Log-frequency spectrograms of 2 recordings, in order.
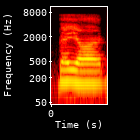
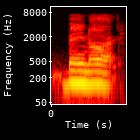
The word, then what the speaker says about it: Bayard: or wrote mr rustin's first name bayard not bainard thank you for that correction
